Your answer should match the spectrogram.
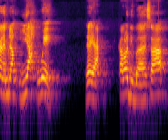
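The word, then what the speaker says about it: Yahweh: makan jagung panas bukan yhwh bacanya itu sama seperti anda bernafas ketika pertama sekali Anda lahir apa yang anda sebutkan yahwe ketika orang mau mati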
